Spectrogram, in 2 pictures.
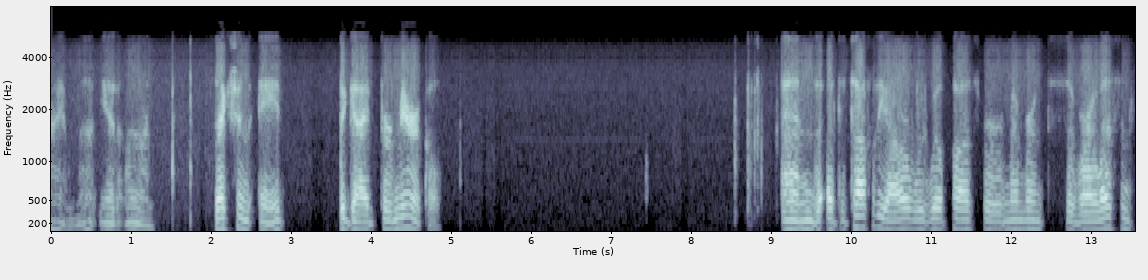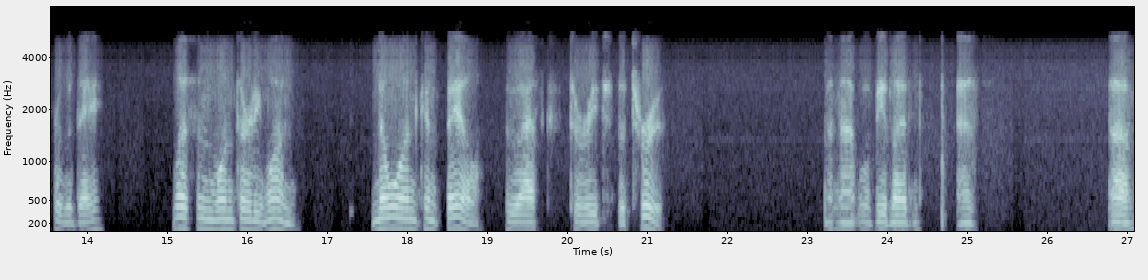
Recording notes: ACIM Daily Conference Call.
